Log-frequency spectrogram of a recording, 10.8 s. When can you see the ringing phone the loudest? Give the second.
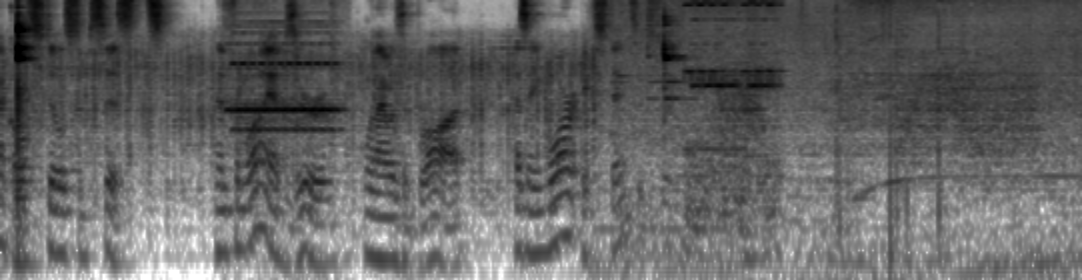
3 s.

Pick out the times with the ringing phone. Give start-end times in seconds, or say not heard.
2.2-3.5, 6.8-7.8.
